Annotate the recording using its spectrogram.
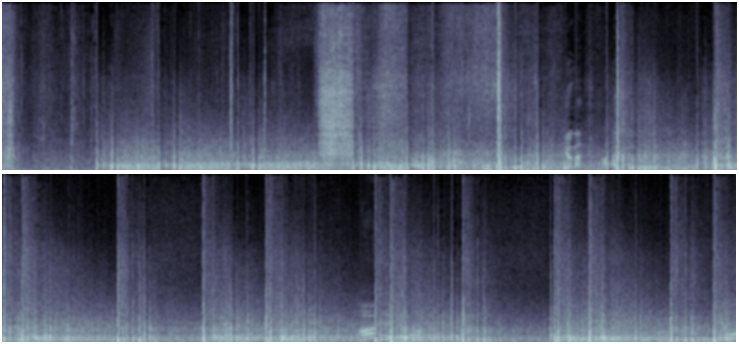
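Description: Fireworks crackle and bang loudly nearby in rapid bursts.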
